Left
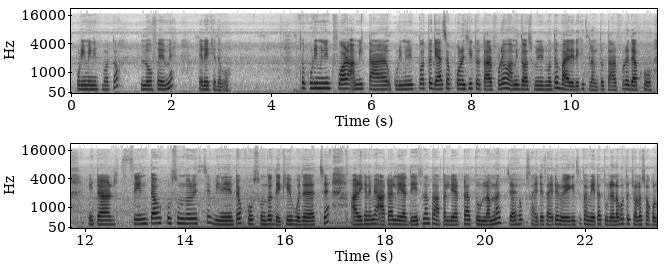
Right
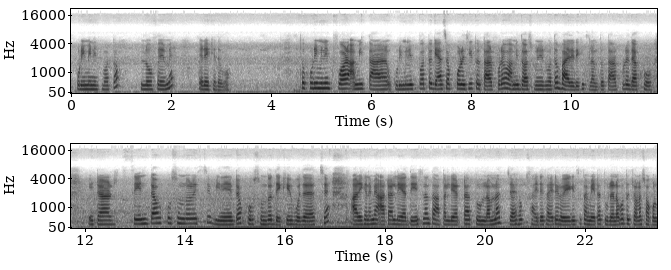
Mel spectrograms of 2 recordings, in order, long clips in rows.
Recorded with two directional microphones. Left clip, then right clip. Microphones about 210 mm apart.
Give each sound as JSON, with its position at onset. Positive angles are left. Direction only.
{"t": 0.1, "sound": "speech", "side_deg": 55}
{"t": 4.6, "sound": "speech", "side_deg": 60}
